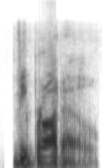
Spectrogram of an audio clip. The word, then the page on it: vibrato: American English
